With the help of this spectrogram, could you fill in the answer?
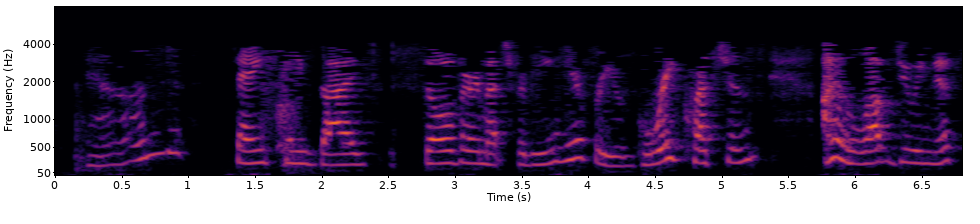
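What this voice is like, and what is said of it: Voice going hoarse. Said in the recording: “I'm losing my voice.”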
